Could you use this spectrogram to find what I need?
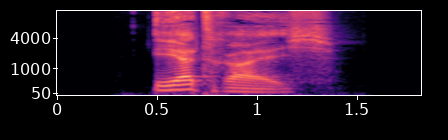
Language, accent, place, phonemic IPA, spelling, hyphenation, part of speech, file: German, Germany, Berlin, /ˈeːɐ̯tˌʁaɪ̯ç/, Erdreich, Erd‧reich, noun, De-Erdreich.ogg
- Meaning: 1. soil, earth 2. earth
